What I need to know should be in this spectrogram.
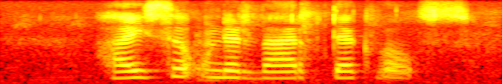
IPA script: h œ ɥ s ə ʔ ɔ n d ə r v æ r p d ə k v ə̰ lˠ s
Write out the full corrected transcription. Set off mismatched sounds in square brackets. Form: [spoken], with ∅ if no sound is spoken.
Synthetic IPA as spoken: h œ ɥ s ə ʔ ɔ n d ə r v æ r p d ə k v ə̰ lˠ s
